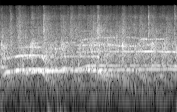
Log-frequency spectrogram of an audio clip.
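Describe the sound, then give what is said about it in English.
An audience at a mattress giveaway with Mattress Mick claps steadily in a dense, sustained wash of applause, with faint tonal whistling or cheering threading through it at a constant loudness. “Big round of applause.”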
